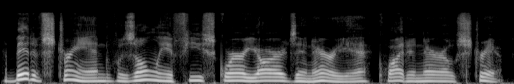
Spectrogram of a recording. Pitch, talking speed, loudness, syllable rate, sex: 160 Hz, 185 wpm, -18 LUFS, 4.2 syllables/s, male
